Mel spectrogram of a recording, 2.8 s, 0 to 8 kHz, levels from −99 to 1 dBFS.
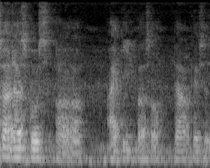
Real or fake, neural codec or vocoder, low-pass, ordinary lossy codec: fake; codec, 16 kHz, 16 kbps, FunCodec, trained on LibriTTS, 50 frames a second; none; none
